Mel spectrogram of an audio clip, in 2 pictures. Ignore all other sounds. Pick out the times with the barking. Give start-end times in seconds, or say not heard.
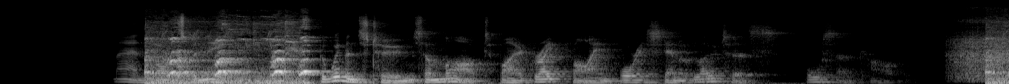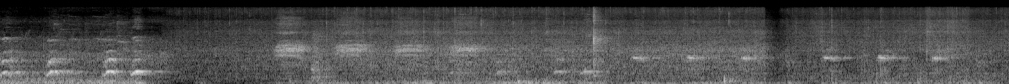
1.4-3.1, 9.8-11.6, 14.3-16.1.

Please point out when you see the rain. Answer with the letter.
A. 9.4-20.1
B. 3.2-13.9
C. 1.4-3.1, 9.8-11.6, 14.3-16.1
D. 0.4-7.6
A.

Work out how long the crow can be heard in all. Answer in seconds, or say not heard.
7 s.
